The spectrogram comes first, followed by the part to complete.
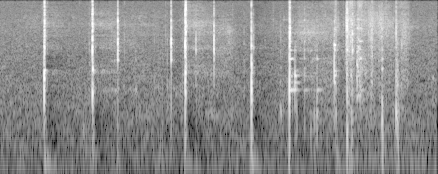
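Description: A wooden baton striking the spine of a Battle Horse Knives Battlelore fixed-blade knife to split a stick lengthwise: sharp, dry knocks at irregular spacing, about two a second, with a quicker run of cracks near the end.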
